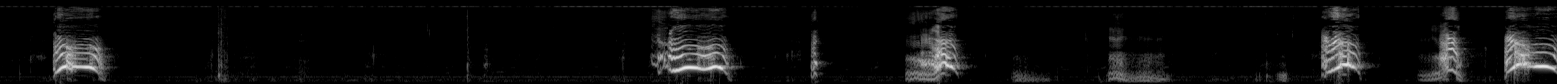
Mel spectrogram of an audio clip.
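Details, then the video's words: Ten-week-old Beagle puppy barking and baying: drawn-out, wavering howl-like bays with clear layered tones, each under a second, in bursts spaced several seconds apart, with fainter short yips between and quiet gaps. "Beagle Puppy Baying"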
